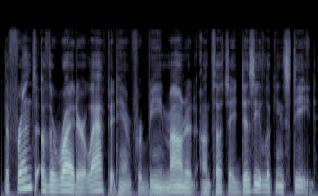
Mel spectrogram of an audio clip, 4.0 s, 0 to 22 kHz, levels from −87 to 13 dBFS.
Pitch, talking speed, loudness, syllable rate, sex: 110 Hz, 255 wpm, -20 LUFS, 5.7 syllables/s, male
